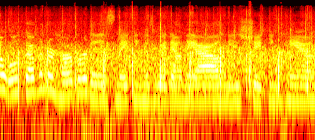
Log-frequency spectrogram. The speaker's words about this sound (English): We're hearing you a little bit over the applause there. Can you give us an idea of what's happening in the chamber right now?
